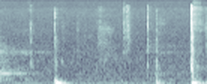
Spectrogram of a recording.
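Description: Three sharp, quiet mouse clicks spaced apart with near silence between, made while setting up a new bucket in a social media scheduling app.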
